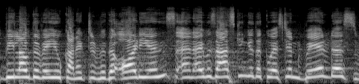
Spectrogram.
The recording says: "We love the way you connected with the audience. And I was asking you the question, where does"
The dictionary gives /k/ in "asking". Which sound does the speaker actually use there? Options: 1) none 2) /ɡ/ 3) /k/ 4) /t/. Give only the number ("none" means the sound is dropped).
3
